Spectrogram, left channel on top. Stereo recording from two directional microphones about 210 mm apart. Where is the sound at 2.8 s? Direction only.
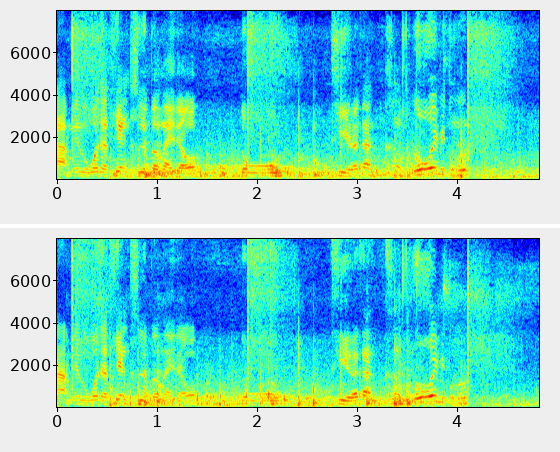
10° right (ahead or behind).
